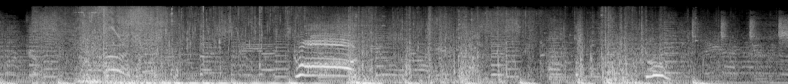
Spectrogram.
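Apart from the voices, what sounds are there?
lightning strike sound effect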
